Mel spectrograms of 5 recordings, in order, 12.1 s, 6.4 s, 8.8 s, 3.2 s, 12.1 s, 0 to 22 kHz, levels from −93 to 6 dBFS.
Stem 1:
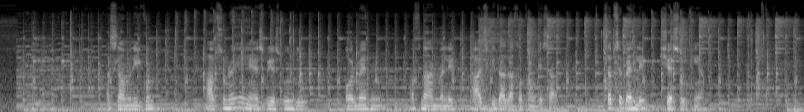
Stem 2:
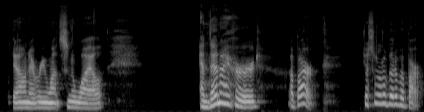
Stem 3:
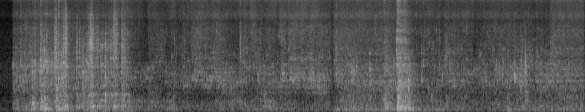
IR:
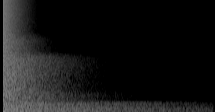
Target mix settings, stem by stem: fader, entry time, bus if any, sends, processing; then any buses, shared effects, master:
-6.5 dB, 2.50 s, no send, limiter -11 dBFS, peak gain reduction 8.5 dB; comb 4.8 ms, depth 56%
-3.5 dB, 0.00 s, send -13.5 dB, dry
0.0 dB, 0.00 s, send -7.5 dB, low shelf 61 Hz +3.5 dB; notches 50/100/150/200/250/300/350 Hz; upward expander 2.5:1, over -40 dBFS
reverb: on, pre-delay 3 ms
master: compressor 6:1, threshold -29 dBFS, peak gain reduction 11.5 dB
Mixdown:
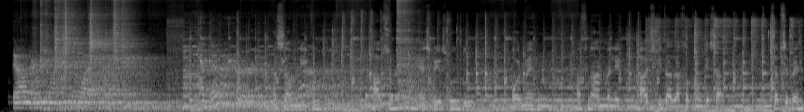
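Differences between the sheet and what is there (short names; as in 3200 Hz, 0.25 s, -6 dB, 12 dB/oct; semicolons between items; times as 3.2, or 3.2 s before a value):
stem 1 -6.5 dB -> -0.5 dB; stem 3: send -7.5 dB -> -13.5 dB; reverb return +9.0 dB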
